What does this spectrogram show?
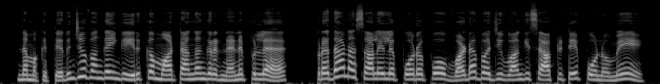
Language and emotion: Tamil, happy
